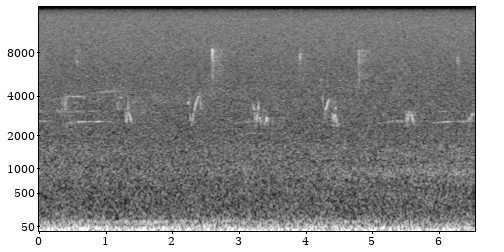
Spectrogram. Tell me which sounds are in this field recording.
Red-breasted Nuthatch, Red-eyed Vireo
